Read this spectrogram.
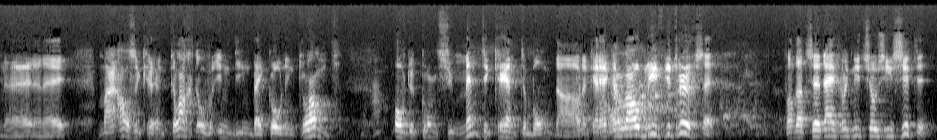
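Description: An actor playing a boastful, blustering builder boss in his fifties in an old radio comedy, halting and repeating himself as he goes. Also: mid-range voice, expressive, a bit bright. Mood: grumbling. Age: 50s. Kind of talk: 1970s radio comedy acting.

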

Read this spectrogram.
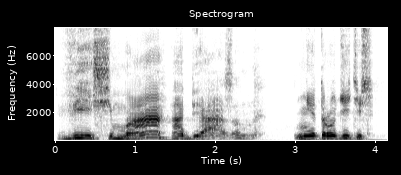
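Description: An actor playing an indignant, haughty, grumbling doctor with pompous sarcasm, in radio theatre comedy. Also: male voice, mid-range voice, big pitch swings, drawn-out words, bright, forceful tone, exaggerated voice. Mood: indignant, scornful.

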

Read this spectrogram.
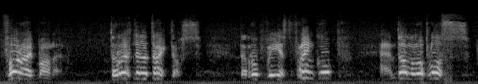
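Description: A man's voice: very high-pitched, expressive, fairly quick, a bit bright, heavily acted. A man playing a resolute expedition commander in an old science fiction radio drama, speaking decisively. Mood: commanding, urgent.

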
